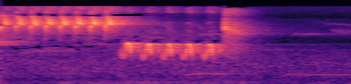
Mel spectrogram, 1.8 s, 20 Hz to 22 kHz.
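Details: Song of a common nightingale on 5 May 2023: a quick series of very high pulsed notes drops into a lower run of five throbbing notes, then fades to silence.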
